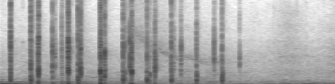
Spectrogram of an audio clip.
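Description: Brief, sparse applause from a small group for a company's financial director: sharp, irregular claps for about two seconds that thin out and stop, leaving a faint hum.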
